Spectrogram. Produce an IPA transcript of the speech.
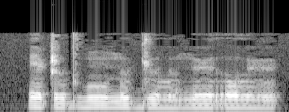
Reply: e˦ ʈ ɯ˨˦ dʱ ũː˦ n ɯ˦˨ ɡʲ ɯ˦˨ l ɯ˨ n ʏː˦ r o˦ l ʏː˦

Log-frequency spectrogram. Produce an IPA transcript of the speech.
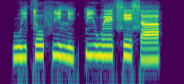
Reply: w i˧ t o˦ f i˦ l i˧ k͡p i˦ w ɛ̃˦ s e˦ s a˧

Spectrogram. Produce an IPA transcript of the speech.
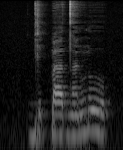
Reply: ɡ e˨ k͡p a˨ d ã˨ ɾ ũ˨˦ ɾ o˦˨

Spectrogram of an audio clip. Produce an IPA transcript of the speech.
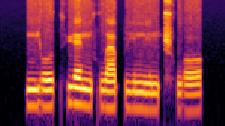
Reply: m j o˨˦ ʊ̯ t̪ʰ ɥ ɛ˥˨ n k w ä˨˦ p i˨˦ n̪ i˨˩ n ʈ͡ʂʰ w ɔ˨˦

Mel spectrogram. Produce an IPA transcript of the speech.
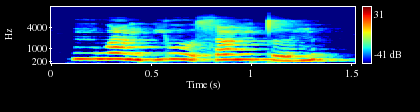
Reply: n̪ w ɑ˥˧ ŋ p j o˥˩ ʊ̯ s ɑ˥ ŋ t̪ ə˧˥ n

